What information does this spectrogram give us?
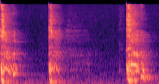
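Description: Coughing and throat clearing from a person with a hoarse throat: three separate short, harsh bursts, each followed by a quiet pause.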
